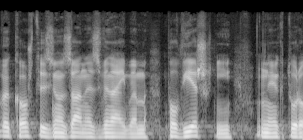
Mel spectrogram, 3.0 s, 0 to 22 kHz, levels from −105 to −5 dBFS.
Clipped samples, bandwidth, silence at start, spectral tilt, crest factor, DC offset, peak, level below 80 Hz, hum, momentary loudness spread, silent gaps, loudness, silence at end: under 0.1%; 15 kHz; 0 s; -6 dB/octave; 18 dB; under 0.1%; 0 dBFS; -52 dBFS; none; 6 LU; none; -19 LUFS; 0 s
